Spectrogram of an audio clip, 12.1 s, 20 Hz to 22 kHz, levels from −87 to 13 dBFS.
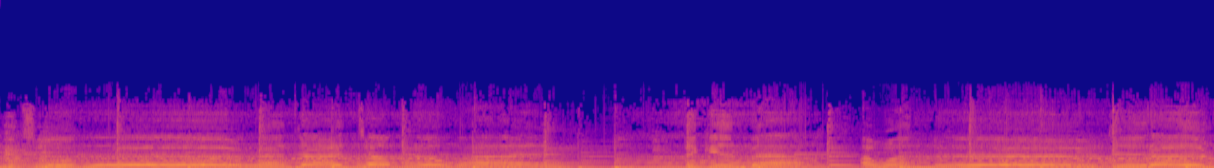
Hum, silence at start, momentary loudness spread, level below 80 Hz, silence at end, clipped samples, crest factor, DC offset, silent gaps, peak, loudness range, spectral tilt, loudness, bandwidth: none; 0 s; 6 LU; -30 dBFS; 0 s; under 0.1%; 16 dB; under 0.1%; none; -4 dBFS; 3 LU; -5.5 dB/octave; -21 LUFS; 11 kHz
